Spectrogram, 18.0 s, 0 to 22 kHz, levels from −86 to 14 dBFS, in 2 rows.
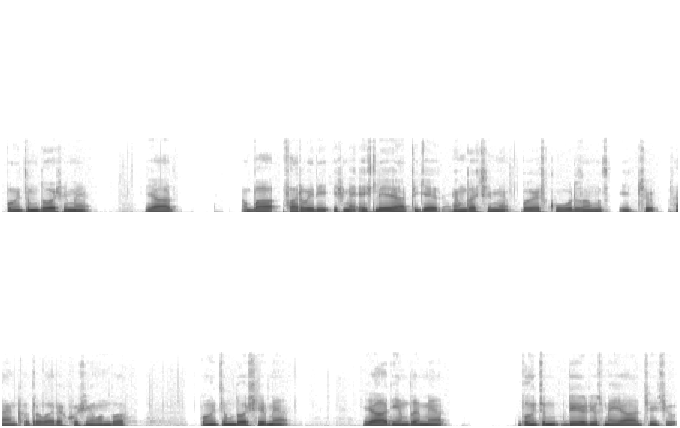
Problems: constant background noise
